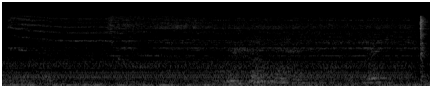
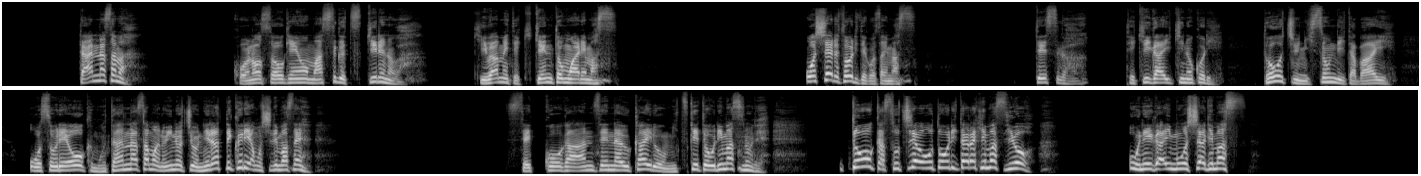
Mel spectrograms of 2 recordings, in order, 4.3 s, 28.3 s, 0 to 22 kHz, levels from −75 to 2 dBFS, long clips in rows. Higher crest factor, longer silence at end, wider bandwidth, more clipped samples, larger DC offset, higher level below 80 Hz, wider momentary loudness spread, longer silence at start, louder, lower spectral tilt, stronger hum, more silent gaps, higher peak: first, 28 dB vs 18 dB; second, 0 s vs 1.75 s; second, 11.5 kHz vs over 20 kHz; neither; neither; first, -60 dBFS vs -70 dBFS; second, 3 LU vs 11 LU; second, 0 s vs 0.8 s; second, -51 LUFS vs -16 LUFS; second, -2.5 dB/octave vs -4 dB/octave; neither; neither; second, -24 dBFS vs 0 dBFS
